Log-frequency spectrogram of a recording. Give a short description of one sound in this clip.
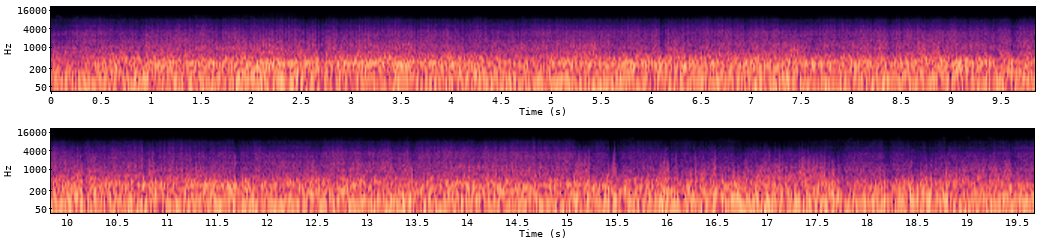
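Tyres crunch over loose gravel.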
